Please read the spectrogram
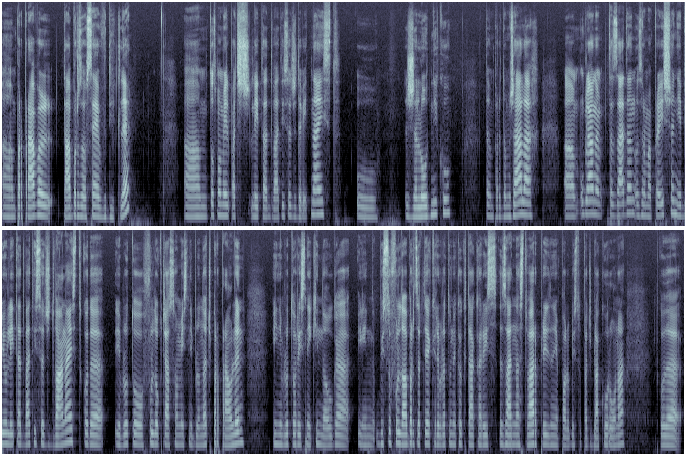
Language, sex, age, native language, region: Slovenian, female, 18-29, Slovenian, Gorenjska region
